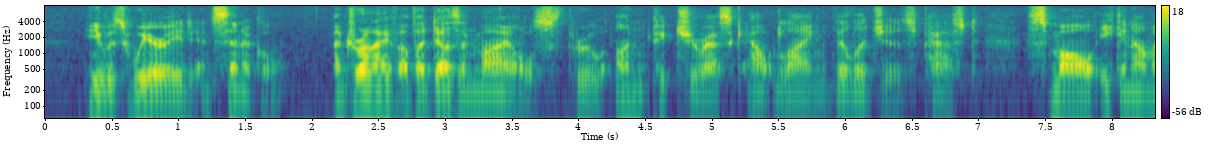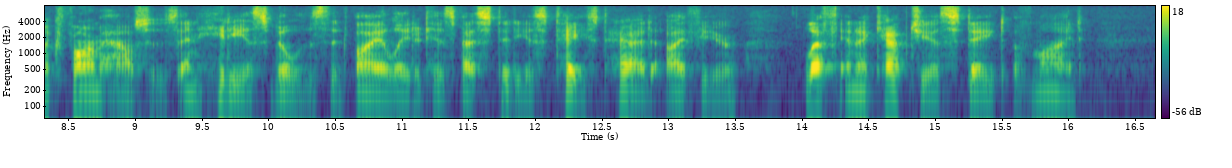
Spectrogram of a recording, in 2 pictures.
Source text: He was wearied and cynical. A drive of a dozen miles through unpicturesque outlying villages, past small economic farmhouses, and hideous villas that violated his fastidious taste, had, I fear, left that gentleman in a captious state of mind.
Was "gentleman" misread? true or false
true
